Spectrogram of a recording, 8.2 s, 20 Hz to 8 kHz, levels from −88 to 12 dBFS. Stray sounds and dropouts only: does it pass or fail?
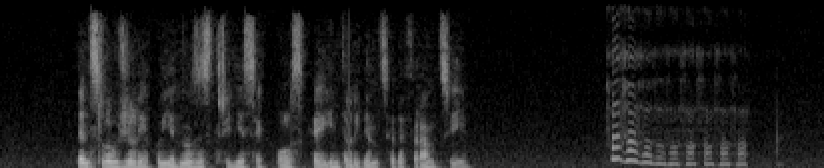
fail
